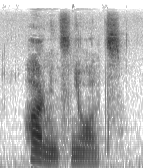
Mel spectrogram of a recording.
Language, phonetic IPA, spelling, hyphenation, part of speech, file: Hungarian, [ˈhɒrmint͡sɲolt͡s], harmincnyolc, har‧minc‧nyolc, numeral, Hu-harmincnyolc.ogg
- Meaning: thirty-eight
